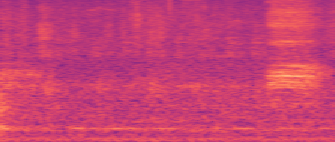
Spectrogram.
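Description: Quiet room with a low steady hum, and near the end one brief, harsh bird call.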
